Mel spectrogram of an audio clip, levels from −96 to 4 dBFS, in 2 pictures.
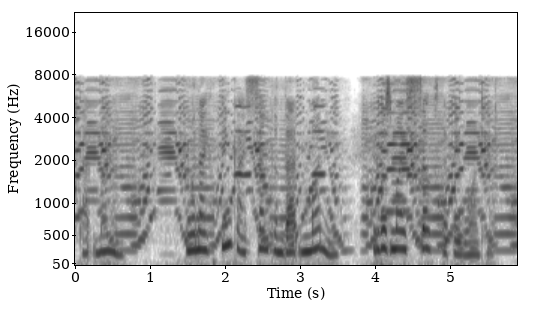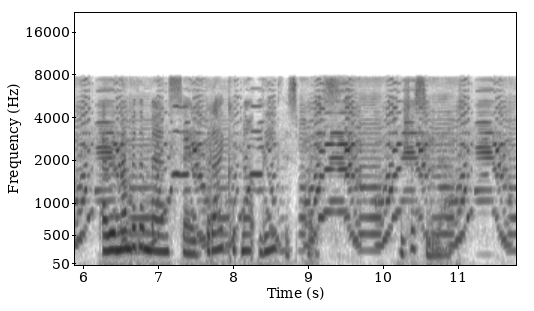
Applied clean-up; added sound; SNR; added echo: none; Harmonica; 1 dB; none.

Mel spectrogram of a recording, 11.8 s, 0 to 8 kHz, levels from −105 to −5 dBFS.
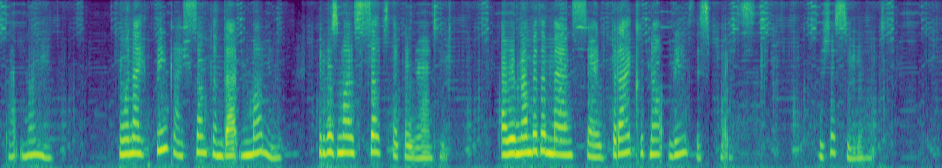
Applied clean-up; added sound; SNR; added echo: neural separator model SepFormer DNS4.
